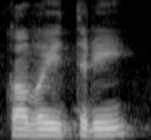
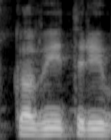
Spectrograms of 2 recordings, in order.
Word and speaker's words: कवयित्री: कवयित्री बोलते हैं, कुछ कवित्री बोलते हैं, ये कवयित्री होता है।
